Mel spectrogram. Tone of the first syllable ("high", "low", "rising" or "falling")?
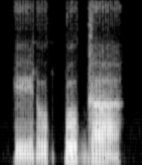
low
